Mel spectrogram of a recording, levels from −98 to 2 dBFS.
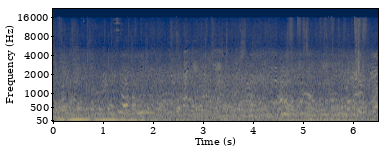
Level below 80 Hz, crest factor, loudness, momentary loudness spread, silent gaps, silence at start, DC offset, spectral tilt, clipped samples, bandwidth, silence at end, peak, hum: -40 dBFS; 14 dB; -37 LUFS; 5 LU; none; 0 s; under 0.1%; -6 dB/octave; under 0.1%; 16.5 kHz; 0 s; -22 dBFS; none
